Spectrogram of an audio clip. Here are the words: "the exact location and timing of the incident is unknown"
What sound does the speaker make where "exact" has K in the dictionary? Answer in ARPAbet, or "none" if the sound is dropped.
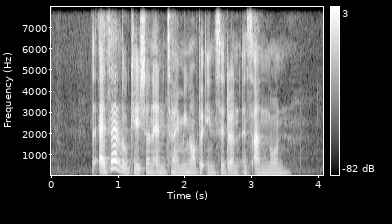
none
